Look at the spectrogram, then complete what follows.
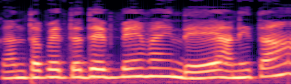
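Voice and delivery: usual speaking voice

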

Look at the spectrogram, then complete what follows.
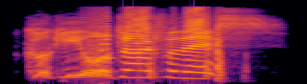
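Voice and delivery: loud furious threat; angry threat. Acted. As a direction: yell the threat, full of rage. Threatening player in game.

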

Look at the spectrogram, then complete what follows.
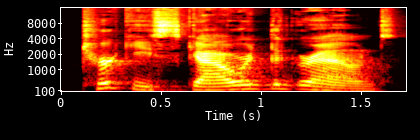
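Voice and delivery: ordinary delivery

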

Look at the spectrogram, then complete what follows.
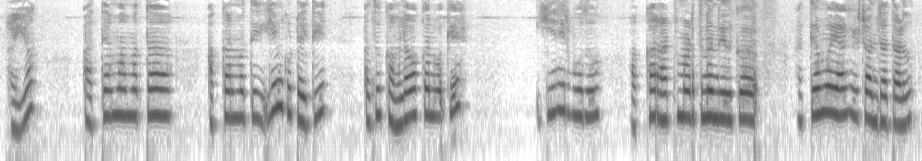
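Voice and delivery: soft wondering inner monologue; inner thoughts. Acted. Daughter-in-law wondering to herself about the secret, soft inner voice. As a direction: think it quietly to yourself.

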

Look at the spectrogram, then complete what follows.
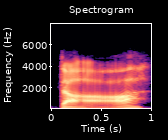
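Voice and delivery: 打 dipping low, then rising; drawn-out low dip on 打 with rising tail; falling-rising tone. Shown as a demonstration. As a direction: sink deep on 打 and lift the end. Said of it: "pronounced using a falling rising tone".

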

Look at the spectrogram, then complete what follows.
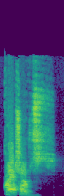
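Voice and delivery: CROSSERS blurted loud with a hard R; loud "Crossers", the R hit hard. Acted. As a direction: punch out "Crossers" with an exaggerated R. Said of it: "That's a pretty hard R you use there".

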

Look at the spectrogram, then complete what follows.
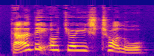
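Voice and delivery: high-pitched, alarmed question; frightened question. A narrator's reading. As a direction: ask it startled, voice jumping up high. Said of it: "kérdezte Frank ijedten".

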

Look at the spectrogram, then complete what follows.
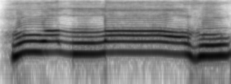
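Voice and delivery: tajweed recitation; Quranic recitation. Shown as a demonstration. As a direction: chant it with a thick ল. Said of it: "মোটা করতে হচ্ছে".

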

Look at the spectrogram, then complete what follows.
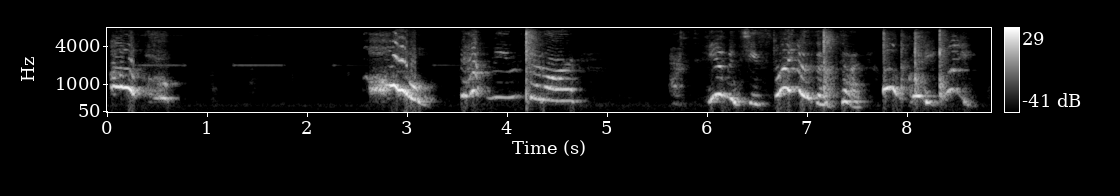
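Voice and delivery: high, loud, gleeful outburst; overjoyed, very high-pitched cheering; giddy excitement. Real, not acted. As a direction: squeal that the food is ready. Timer means sliders are done.

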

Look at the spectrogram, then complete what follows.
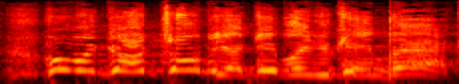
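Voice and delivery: high, excited gush; overjoyed. Acted. Boy greets his returned dog, overjoyed. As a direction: gush in joyful disbelief.

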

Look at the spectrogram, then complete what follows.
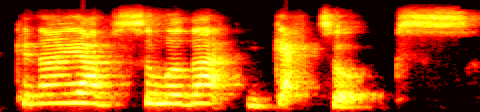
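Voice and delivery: imitating a Northern English relative asking. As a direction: put on a Northern English family accent, loudly. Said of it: "what they used to say".

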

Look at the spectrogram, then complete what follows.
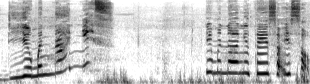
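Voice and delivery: very high, drawn-out voice; astonished retelling. Retold or imitated. Host recounts to viewers how the woman wept, high drawn-out astonishment. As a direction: stretch it out high in amazement.

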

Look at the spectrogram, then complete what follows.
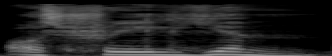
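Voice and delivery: ऑस्ट्रेलियन said slowly, syllable by syllable; careful model word. Shown as a demonstration. Teacher modelling the nationality word, slow and clear. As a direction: stretch out ऑस्ट्रेलियन for the class. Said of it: "Australia के लोगों को क्या बोलते हैं".

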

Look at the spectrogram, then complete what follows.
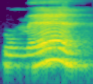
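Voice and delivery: ordinary delivery

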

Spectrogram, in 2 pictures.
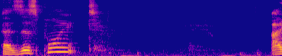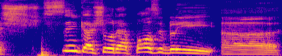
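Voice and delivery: slow put-on French accent, lifting at the end; hammed-up French deliberation; weird French voice. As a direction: lament it like a mock Frenchman. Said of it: "you get to talk in a weird voice".

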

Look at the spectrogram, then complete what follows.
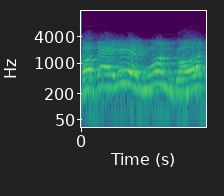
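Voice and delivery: slow emphatic echo. Real, not acted. Echoing scripture slowly.

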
